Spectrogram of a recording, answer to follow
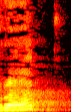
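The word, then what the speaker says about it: wrap: In a rap, W is silent.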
